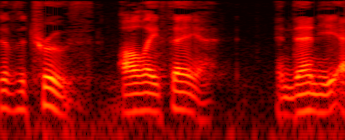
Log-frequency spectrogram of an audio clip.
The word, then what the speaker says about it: aletheia: Aletheia, A-L, long E-T-H-E-I-A. Aletheia.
